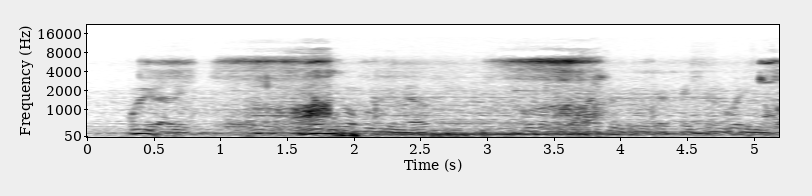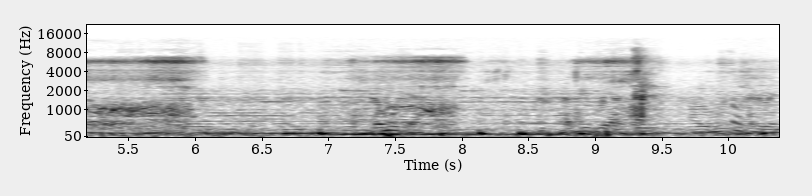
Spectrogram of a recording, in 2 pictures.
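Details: Man asleep while sitting up, snoring: low rumbling snores with each breath in, a hissing breath sound, and background talk and music.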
